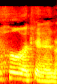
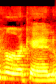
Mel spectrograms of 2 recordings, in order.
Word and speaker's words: Hurricane: Option 2, stay in Hurricane, about 25 to 30 minutes away. I stayed in Hurricane, which by the way is spelled like hurricane, and yet don't say it like that.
